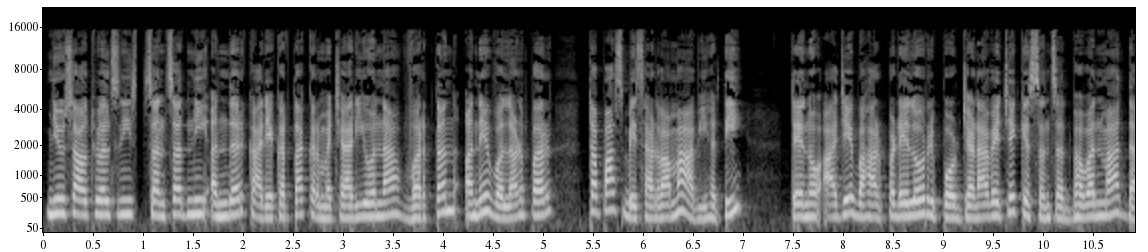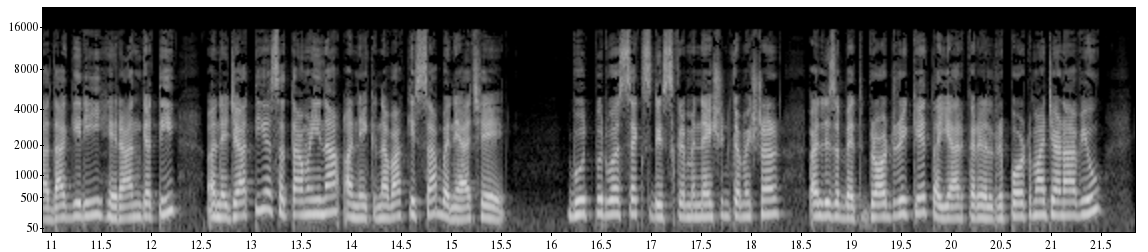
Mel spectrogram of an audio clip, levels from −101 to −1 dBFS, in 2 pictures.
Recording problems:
none

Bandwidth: 15 kHz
